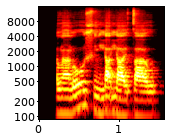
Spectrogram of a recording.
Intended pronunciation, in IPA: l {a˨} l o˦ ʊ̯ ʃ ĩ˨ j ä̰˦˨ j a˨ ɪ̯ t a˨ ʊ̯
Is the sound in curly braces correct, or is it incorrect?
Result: incorrect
